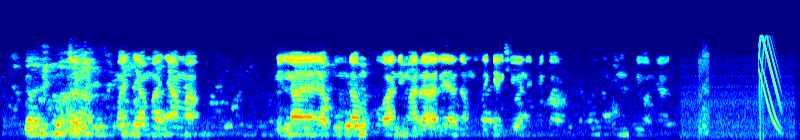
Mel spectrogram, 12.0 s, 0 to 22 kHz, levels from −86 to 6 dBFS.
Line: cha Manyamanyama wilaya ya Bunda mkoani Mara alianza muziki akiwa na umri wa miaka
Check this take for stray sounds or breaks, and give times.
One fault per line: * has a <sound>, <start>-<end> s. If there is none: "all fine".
* has a laugh, 10.5-10.7 s
* has a chirp, 11.4-11.8 s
